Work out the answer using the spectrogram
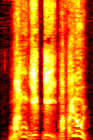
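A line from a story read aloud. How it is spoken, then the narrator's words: Shouted. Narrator (Vietnamese): Ôn Phương Ngô quát lên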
